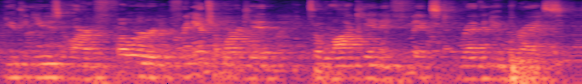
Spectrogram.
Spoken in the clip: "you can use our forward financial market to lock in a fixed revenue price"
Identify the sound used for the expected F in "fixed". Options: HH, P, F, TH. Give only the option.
F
